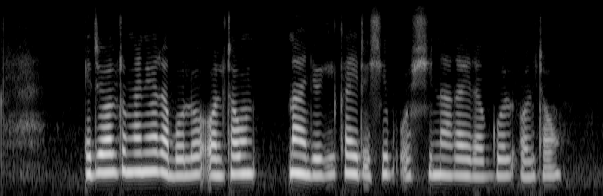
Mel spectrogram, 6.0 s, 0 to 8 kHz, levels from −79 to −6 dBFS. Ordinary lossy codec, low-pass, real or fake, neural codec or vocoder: none; 7.2 kHz; fake; codec, 24 kHz, 3.1 kbps, DualCodec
